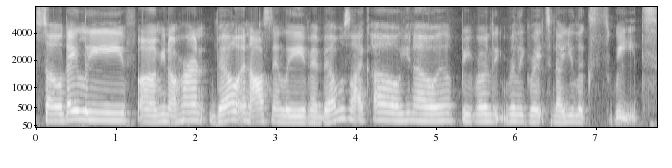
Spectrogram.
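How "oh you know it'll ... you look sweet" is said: put-on condescending tone. Retelling a character's parting words as they leave: imitating condescending tone. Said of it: "in her little condescending way".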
